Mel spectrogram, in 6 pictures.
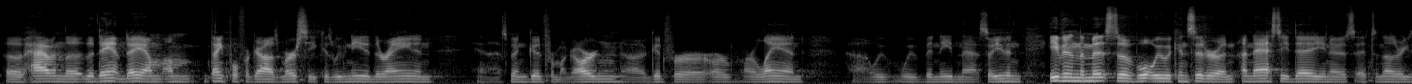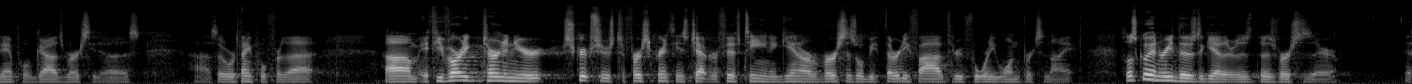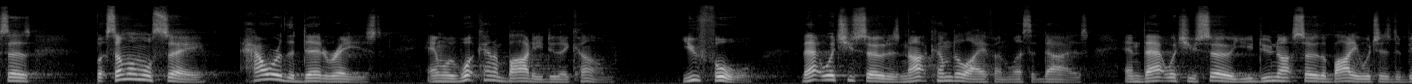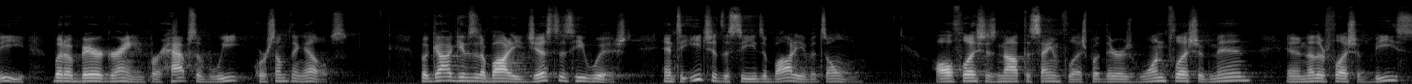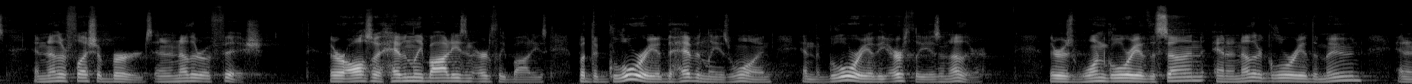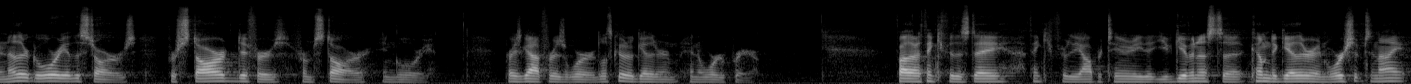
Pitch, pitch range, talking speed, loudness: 135 Hz, 120-150 Hz, 215 wpm, -27 LUFS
